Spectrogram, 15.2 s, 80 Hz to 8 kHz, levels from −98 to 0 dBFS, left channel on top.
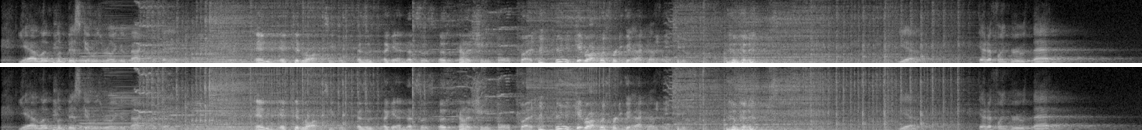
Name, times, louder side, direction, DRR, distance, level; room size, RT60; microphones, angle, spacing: voice 1, 0.0-2.4 2.8-3.2 8.4-9.0 12.0-12.3 13.0-14.0, left 1 dB, 10° left, 4 dB, 1.1 m, -30 dB
Speech synthesizer, 0.8-4.3, right 2 dB, 60° right, 2.8 m, -39 dB
sound 1, 1.8-12.8, right 2 dB, 35° right, 1.5 m, -38 dB
voice 2, 3.4-9.2 9.7-10.1, right 1 dB, 15° right, 5 dB, 0.5 m, -25 dB
25.5 x 23.5 x 4.3 m, 2.4 s
head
